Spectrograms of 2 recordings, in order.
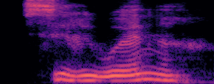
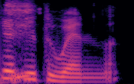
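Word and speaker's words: Ceridwen: La deuxième qui lui est accolée, qui est toujours du 31 octobre au 2 novembre, Sériwen, comment vous dites? Kéridwen. Le C se prononce G, c'est ça? Kéridwen.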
